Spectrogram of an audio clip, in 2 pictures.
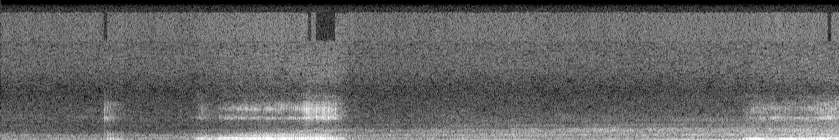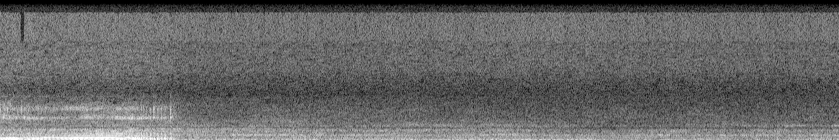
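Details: Exotic Shorthair cat lazing at the start of the weekend, its signature snoring heard as low rumbling breaths, with two louder harmonic snorts near one and four seconds in a quiet room.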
